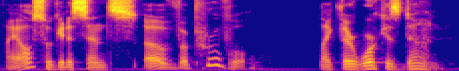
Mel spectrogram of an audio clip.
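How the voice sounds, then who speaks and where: A man narrating a first-person story dramatically, with expressive, measured phrasing. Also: lowish voice, vocal fry, dry recording, soft background music. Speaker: narrator and performer of a visual novel.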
